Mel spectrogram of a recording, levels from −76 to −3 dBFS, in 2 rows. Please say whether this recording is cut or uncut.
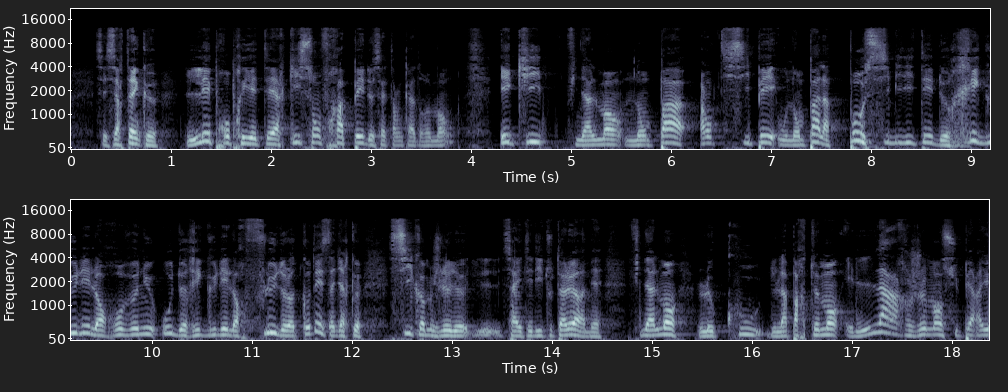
uncut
